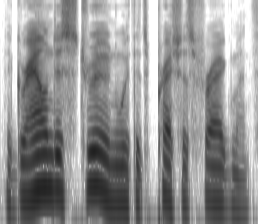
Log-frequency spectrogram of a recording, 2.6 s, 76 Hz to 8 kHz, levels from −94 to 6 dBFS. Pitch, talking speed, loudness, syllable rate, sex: 130 Hz, 185 wpm, -17 LUFS, 4.2 syllables/s, male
